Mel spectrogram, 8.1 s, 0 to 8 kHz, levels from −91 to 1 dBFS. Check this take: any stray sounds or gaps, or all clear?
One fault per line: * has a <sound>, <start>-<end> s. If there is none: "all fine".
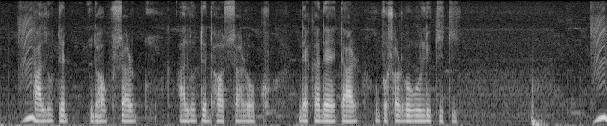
* has a thud, 7.1-7.3 s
